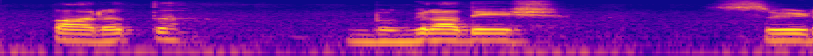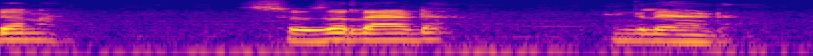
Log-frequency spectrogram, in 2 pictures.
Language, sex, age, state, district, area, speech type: Punjabi, male, 30-45, Punjab, Mohali, urban, spontaneous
